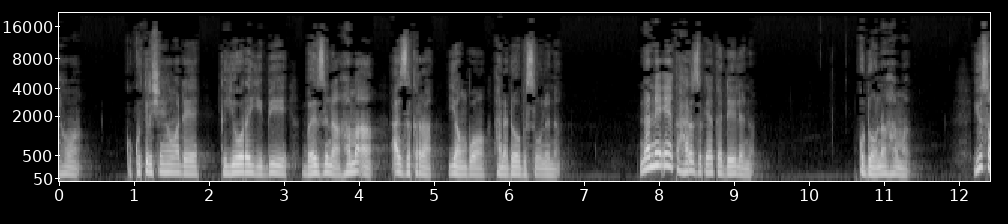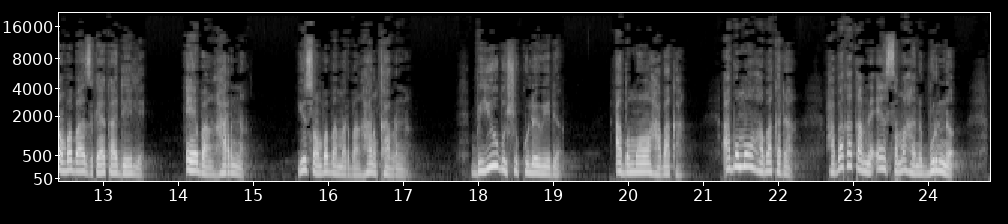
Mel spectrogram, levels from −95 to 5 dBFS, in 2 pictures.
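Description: Pre-echo appears twice in this speech recording: from 14.05 to 14.11 s, just before "ein ban", and from 16.66 to 16.71 s, just after "yisunba bamir ban har". A transform codec's quantisation noise, scaled for a sharp attack late in a block, spills into the quiet moment before it, leaving about 50 ms of hiss ahead of a softened onset. Channel delay (comb filtering) follows from 20.17 to 21.17 s, ending just before "abii mo". One channel lags by a few hundredths of a millisecond, which fits a single-sample offset. Summing to mono puts the first cancellation notch near 20 kHz, so the top end just sounds duller for that second.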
